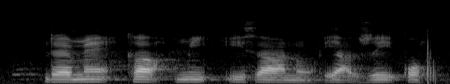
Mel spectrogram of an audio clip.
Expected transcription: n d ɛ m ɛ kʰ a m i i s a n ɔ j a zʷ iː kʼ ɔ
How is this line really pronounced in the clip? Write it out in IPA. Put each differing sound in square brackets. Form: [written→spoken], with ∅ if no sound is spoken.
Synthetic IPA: n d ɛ m ɛ kʰ a m i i s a n ɔ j a zʷ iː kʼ ɔ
